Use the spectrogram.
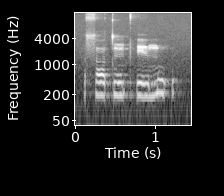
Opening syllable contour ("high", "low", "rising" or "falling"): low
